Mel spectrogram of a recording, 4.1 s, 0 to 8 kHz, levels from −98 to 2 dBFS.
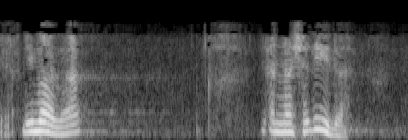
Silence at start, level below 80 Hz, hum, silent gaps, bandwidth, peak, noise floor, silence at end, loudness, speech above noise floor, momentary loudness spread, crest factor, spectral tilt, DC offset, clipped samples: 0.05 s; -54 dBFS; none; none; 4.9 kHz; 0 dBFS; -57 dBFS; 0.6 s; -17 LUFS; 41 dB; 16 LU; 20 dB; -12.5 dB/octave; under 0.1%; under 0.1%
